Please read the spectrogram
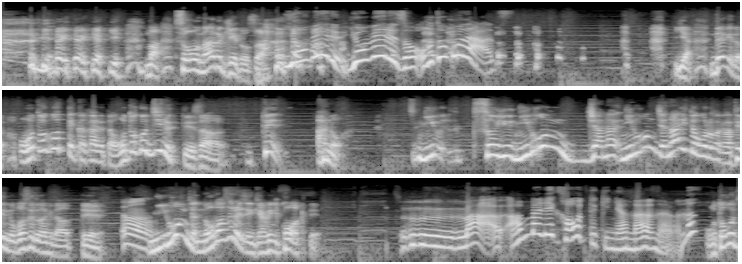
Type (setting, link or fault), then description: link, video call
